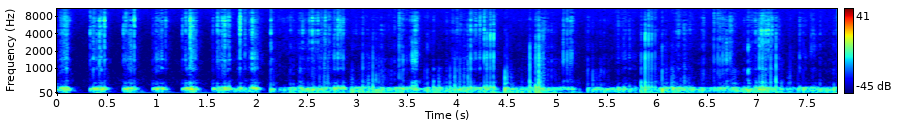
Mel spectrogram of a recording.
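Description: Long black plastic claw nails tap and scratch on a hollow steel mesh microphone grille. A quick run of separate taps is followed by continuous close scratching, with most of the energy as a low, muffled rumble and only faint high hiss.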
